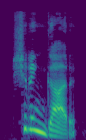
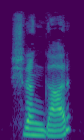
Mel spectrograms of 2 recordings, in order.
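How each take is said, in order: First: Said in the usual way. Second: श्रृंगार as "shran-gaar"; mispronounced ri. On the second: Shown as a demonstration. Teacher showing a common error, श्रृंगार with ra for ri. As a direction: put "ra" for "ri" in श्रृंगार. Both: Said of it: "र, री संबंधी अशुद्धियां".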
